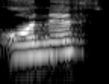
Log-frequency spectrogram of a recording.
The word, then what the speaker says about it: honest: Okay, so honest, yes, it is spelled with H. But we can say an honest man. We do say an honest man because you're not pronouncing H.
